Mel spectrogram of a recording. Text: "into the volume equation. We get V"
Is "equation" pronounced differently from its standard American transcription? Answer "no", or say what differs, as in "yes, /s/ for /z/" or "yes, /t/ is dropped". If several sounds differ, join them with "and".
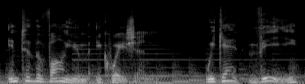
no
